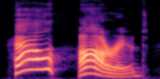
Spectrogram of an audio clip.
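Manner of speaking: high, loud, slow horrified cry. A narrator's reading. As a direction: cry out in disgust. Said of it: "cried Missus Otis".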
